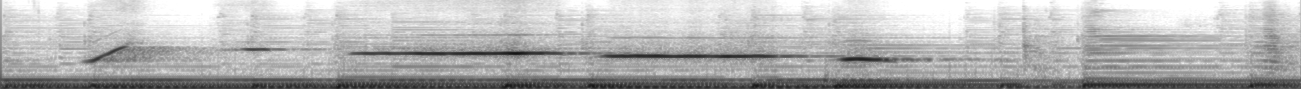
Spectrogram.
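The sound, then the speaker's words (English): Someone whistles a simple tune, opening with a quick upward swoop and then holding a few long, clear notes that step slightly lower, over a steady low droning tone. “Give a whistle.”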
